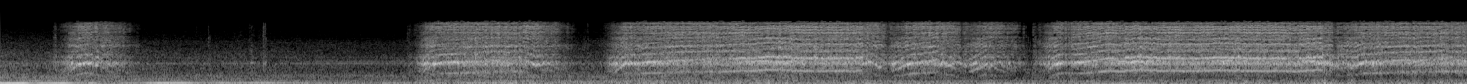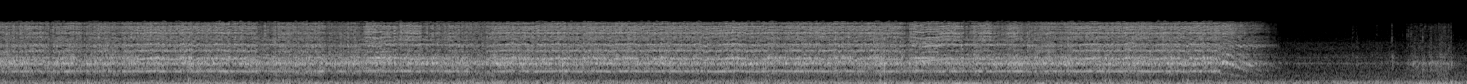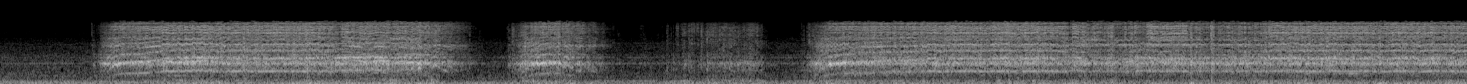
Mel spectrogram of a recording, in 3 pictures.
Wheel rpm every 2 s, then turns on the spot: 20, 0, 90, 120, 120, 110, 150, 160, 160, 160, 160, 160, 160, 90, 20, 110, 130, 30, 30, 150, 160, 160.
none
